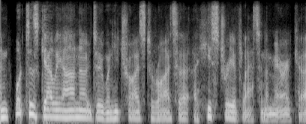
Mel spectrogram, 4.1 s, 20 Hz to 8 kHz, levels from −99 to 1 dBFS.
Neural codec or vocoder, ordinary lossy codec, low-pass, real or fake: vocoder, 44.1 kHz, 128 mel bands, Pupu-Vocoder; Opus, 24 kbps; 7.2 kHz; fake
